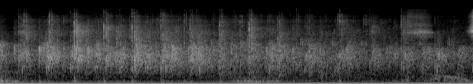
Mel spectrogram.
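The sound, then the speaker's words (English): A crowd at a church service claps its hands together in a steady, dense patter of applause that carries on throughout, moderately loud, with no one speaking over it. “Let, us give them all a hand clap again.”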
